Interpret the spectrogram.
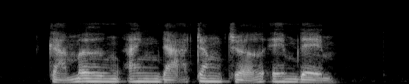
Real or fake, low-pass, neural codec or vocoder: real; 7.2 kHz; none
